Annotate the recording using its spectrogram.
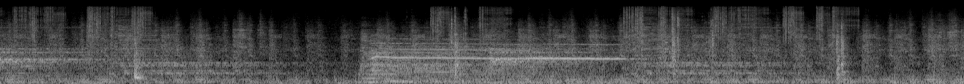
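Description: A generator engine rattles and clanks steadily as it is repaired.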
